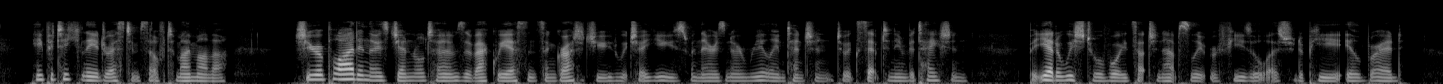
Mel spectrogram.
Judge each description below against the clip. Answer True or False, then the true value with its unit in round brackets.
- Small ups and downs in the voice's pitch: True (2.2 semitones)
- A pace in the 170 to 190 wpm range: True (185 wpm)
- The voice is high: False (165 Hz)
